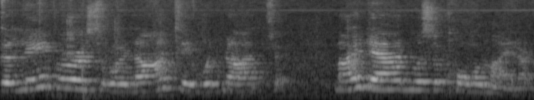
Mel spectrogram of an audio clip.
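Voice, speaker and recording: Talking at a fairly slow pace, the speaker is heard through audible room echo and noticeable background noise. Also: woman. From Germany, Essen. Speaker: author. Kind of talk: school presentation.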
